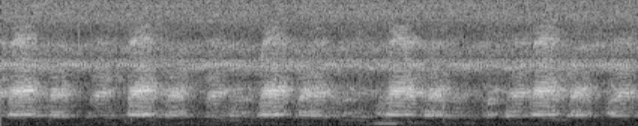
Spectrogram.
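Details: Several frogs croaking together at night, rhythmic pulsed croaks roughly once a second, overlapping into a steady chorus with a faint high hum behind.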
